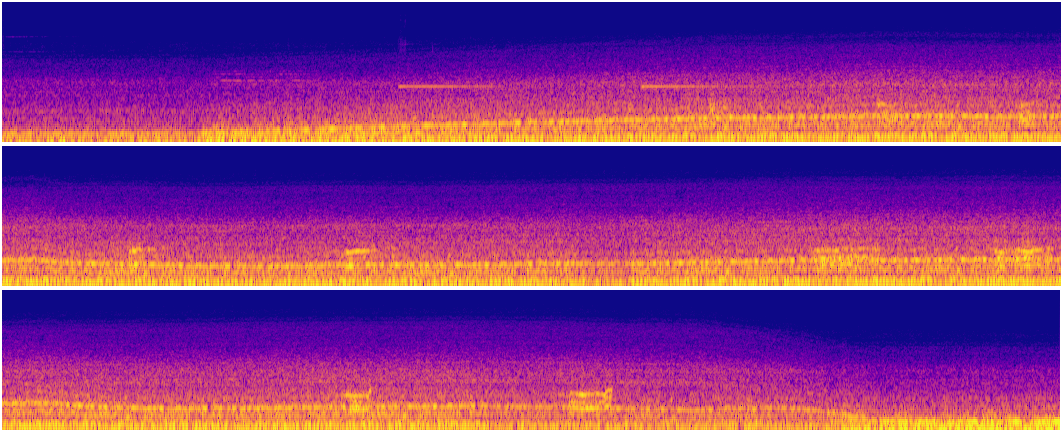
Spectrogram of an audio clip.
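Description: A bus engine revs up and hums steadily as the bus drives, then cuts off.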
